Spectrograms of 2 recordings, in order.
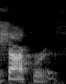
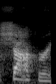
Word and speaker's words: chakra: All of y'all should know about your chakras. And it's not chakra, it's chakra. That's another thing. I had to catch myself because I said it wrong.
